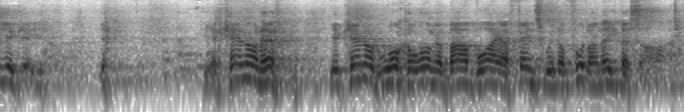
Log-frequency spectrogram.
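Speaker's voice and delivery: high, loud mock Queensland politician voice, laughing through it; Joh Bjelke-Petersen impression. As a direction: imitate a folksy old politician laying down the law. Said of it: "he had a funny voice".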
